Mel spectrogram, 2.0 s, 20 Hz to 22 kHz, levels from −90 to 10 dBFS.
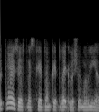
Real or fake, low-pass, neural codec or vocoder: fake; 5.4 kHz; codec, 16 kHz, 1 kbps, FreqCodec, smaller model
